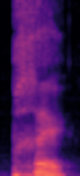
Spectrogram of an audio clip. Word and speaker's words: prêt: Prêt, final T not pronounced, E accent circonflexe like that phonetically gives you the E sound, prêt.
